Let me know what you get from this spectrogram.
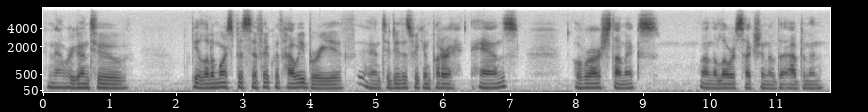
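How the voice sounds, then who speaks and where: A man leading a guided meditation as a teacher, soothing and unhurried, pausing between phrases. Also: on the low side, fairly even intonation. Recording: muffled, with clear background noise.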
